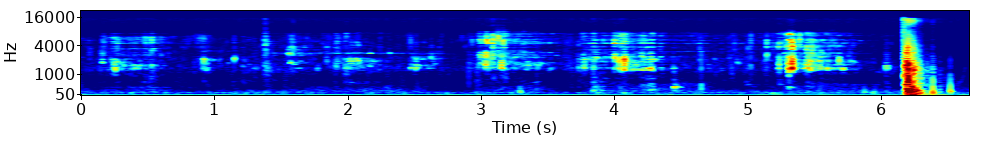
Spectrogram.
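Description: Steady low drone of a motorized outrigger fishing boat running on open water, with one loud sharp knock about six seconds in.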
